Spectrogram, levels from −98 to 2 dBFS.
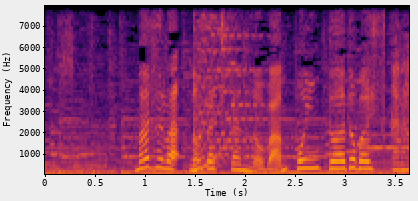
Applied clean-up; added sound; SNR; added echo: none; none; none; none.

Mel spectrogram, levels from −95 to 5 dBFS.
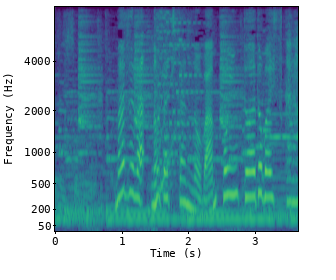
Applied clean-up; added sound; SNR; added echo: none; Gong; 10 dB; none.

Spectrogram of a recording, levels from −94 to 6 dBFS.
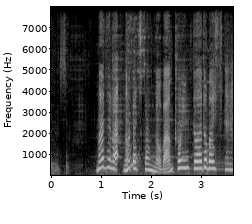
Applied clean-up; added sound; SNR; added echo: neural separator model SepFormer DNS4.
